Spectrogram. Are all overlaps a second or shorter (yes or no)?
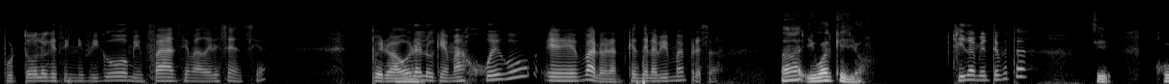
yes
